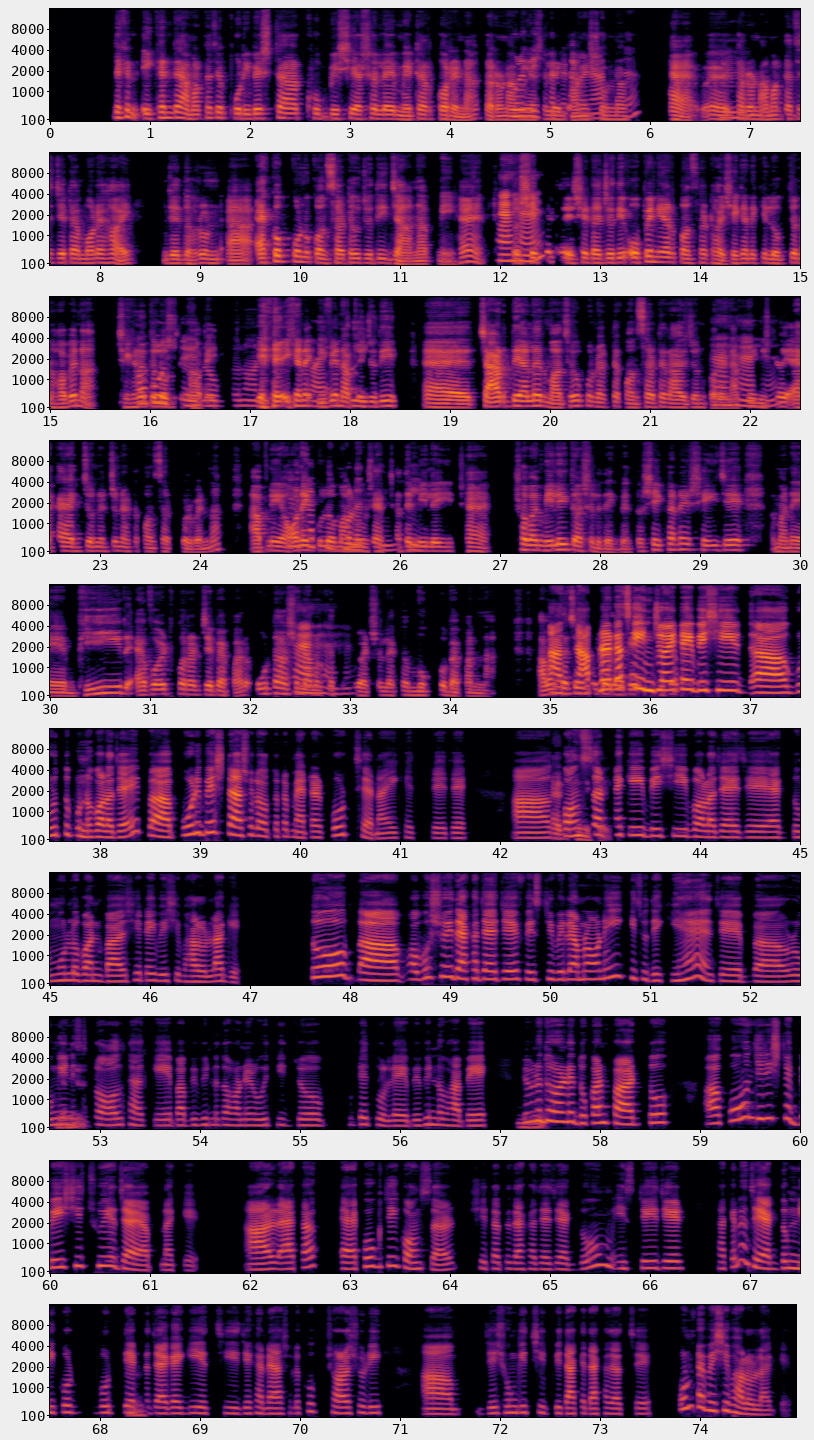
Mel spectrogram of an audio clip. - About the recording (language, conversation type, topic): Bengali, podcast, ফেস্টিভ্যালের আমেজ আর একক কনসার্ট—তুমি কোনটা বেশি পছন্দ করো?
- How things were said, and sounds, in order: laughing while speaking: "এ এখানে"; in English: "এভয়েড"; tapping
